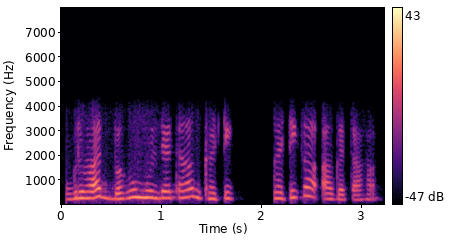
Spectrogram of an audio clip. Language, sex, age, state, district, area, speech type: Sanskrit, female, 18-30, Maharashtra, Sangli, rural, conversation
